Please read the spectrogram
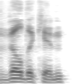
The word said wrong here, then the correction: Vedalken: Oof. – Oh. Yeah, that one's just wrong. – I know. I transpose the letters.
